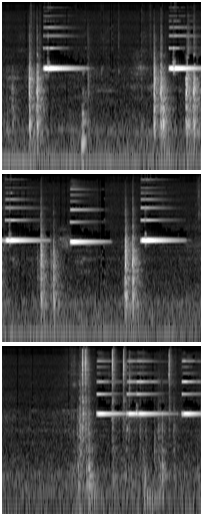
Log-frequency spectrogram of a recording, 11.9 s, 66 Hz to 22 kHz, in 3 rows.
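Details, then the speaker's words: Samsung DV45H7000GW/A2 dryer running after three loads: high, thin squeaks every second or two as the drum turns; worn drum rollers, belt and idler, replaced with a kit. "after three loads of laundry i got it to squeak a little bit but uh this past speaker was sweeping a lot so you can see you can hear a little bit of the squeak this is what we're trying to eliminate"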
